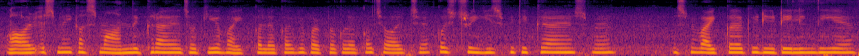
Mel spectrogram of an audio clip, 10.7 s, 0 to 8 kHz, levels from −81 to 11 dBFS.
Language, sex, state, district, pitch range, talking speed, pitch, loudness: Hindi, female, Bihar, Jamui, 205-220 Hz, 180 wpm, 210 Hz, -15 LUFS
